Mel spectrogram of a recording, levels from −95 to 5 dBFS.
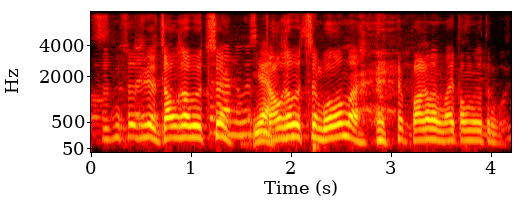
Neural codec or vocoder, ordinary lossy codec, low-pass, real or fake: none; none; none; real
